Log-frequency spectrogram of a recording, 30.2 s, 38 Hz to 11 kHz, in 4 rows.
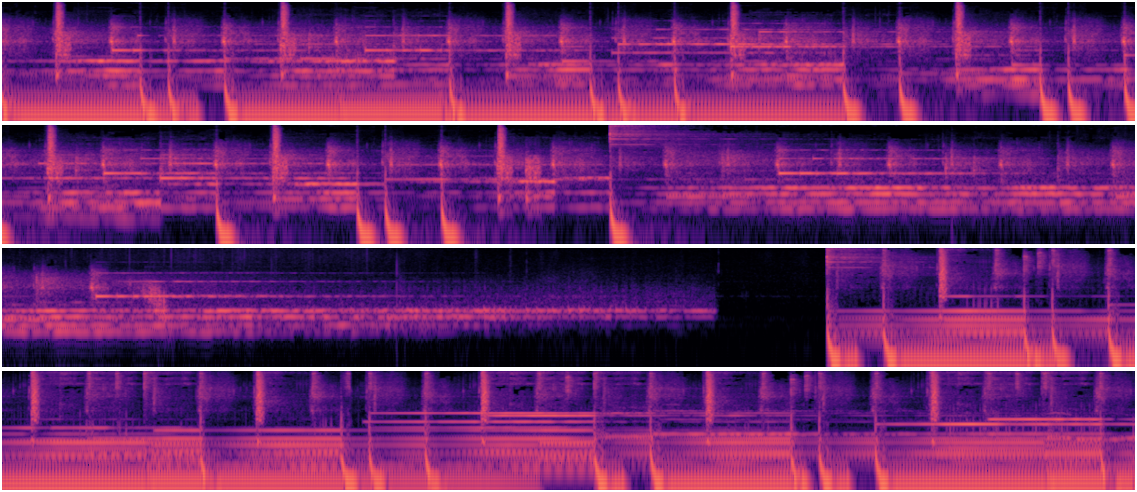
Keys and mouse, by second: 0.0 double click, 0.5 alt+click, 2.1 ctrl+click, 3.8 double click, 4.2 shift+click, 5.8 alt+click, 6.8 shift+click, 8.6 alt+click, 9.6 f, 10.4 double click, 15.2 shift+click, 15.5 shift+double click, 15.9 shift+click, 17.6 alt+click, 19.2 double click, 20.0 alt+click, 21.9 alt+click, 22.8 double click, 23.4 shift+click, 24.5 alt+click, 26.4 alt+click, 27.2 ctrl+alt+click, 30.0 typing.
